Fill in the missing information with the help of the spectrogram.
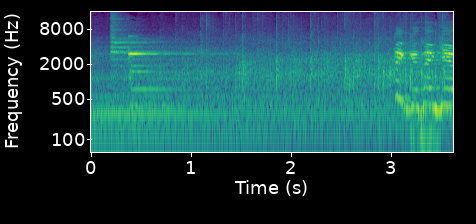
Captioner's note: applause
